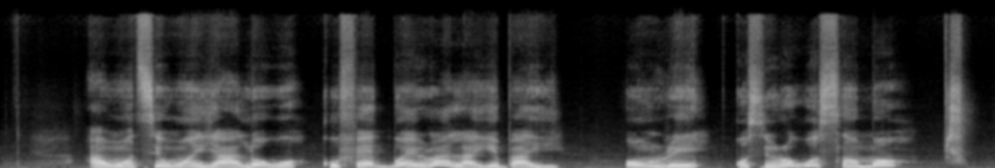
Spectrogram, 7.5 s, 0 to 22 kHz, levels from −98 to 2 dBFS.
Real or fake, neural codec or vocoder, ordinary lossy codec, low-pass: fake; autoencoder, 48 kHz, 128 numbers a frame, DAC-VAE, trained on Japanese speech; none; none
